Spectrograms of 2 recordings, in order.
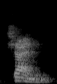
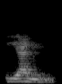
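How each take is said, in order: First: It begins with a 'ch' sound. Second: It begins with a 't' sound. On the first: This is the Filipino pronunciation. "in Filipino, we pronounce this as chan" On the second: This is the Bisaya pronunciation. "in our dialect, which is Bisaya, we pronounce it as tiyan"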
